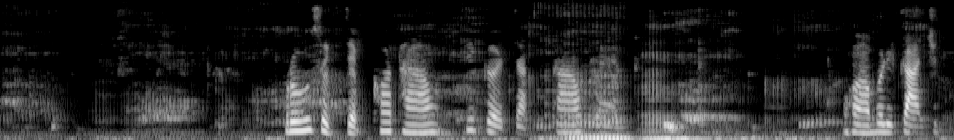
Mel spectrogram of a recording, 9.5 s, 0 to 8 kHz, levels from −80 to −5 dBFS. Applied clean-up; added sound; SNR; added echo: classical method log-MMSE.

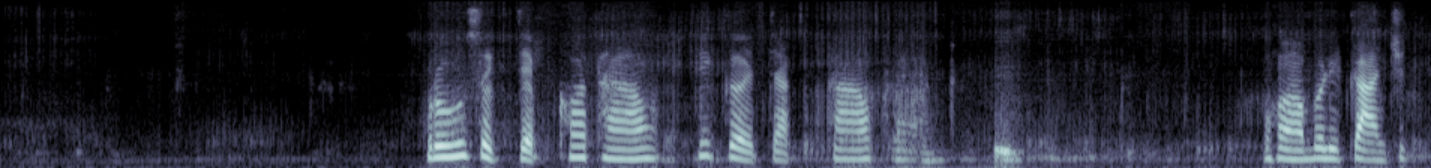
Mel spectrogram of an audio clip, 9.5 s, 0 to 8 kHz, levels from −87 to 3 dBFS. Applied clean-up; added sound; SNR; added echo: neural separator model SepFormer DNS4.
